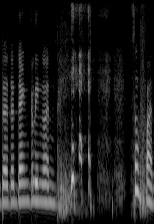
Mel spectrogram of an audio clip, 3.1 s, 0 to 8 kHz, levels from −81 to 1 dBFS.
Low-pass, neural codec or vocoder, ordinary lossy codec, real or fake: none; codec, 16 kHz, 4 kbps, X-Codec, HuBERT features, trained on general audio; none; fake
